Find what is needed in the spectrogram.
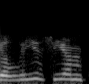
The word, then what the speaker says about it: Elysium: Elysium is E-L-Y-S-I-U-M project, and that means in Greek mythology and philosophy, Elysium is the highest heaven that the human mind can conceive.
